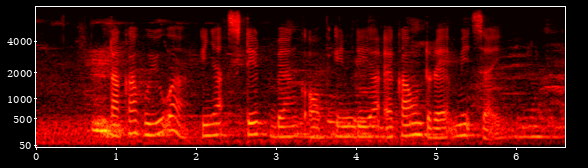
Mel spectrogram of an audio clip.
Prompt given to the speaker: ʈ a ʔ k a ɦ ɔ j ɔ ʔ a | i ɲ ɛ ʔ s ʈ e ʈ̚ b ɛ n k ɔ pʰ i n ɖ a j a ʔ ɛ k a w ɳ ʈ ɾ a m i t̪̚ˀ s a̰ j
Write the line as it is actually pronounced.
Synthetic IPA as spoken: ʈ a k a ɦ u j u ʔ a | i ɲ a ʔ s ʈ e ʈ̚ b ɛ ŋ k ɔ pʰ i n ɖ i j a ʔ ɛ k a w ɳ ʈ ɾ ɛ m i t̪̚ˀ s a̰ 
